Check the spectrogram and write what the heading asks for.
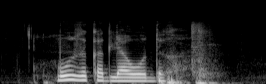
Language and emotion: Russian, neutral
